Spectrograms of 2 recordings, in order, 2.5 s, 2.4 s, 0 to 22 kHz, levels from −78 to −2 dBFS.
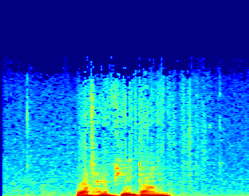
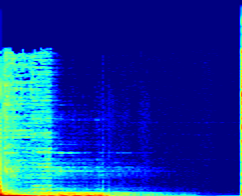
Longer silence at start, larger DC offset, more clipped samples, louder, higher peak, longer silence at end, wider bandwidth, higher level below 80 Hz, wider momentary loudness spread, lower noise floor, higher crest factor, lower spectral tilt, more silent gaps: first, 0.75 s vs 0 s; neither; neither; first, -10 LUFS vs -18 LUFS; about the same, 0 dBFS vs 0 dBFS; second, 0.5 s vs 1.05 s; second, 14 kHz vs 17 kHz; second, -28 dBFS vs -16 dBFS; about the same, 23 LU vs 21 LU; second, -35 dBFS vs -50 dBFS; about the same, 12 dB vs 16 dB; about the same, -6.5 dB/octave vs -5.5 dB/octave; neither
